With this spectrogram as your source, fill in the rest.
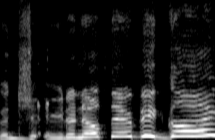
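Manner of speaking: mock elderly man voice. Imagining how Gord talks during the fight with Pumpkin, voicing Gord. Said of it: "that is fully how I expect Gord to talk".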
